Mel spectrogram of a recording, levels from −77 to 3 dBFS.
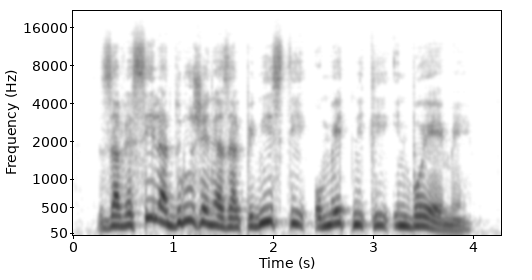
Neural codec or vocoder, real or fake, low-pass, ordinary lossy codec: none; real; 19.8 kHz; none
